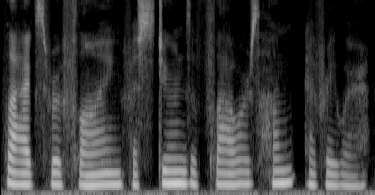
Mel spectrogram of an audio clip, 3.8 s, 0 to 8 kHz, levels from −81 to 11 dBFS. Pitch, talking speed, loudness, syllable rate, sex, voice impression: 175 Hz, 130 wpm, -18 LUFS, 4.1 syllables/s, female, feminine, slightly young, relaxed, weak, dark, soft, slightly cute, calm, reassuring, elegant, kind, modest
